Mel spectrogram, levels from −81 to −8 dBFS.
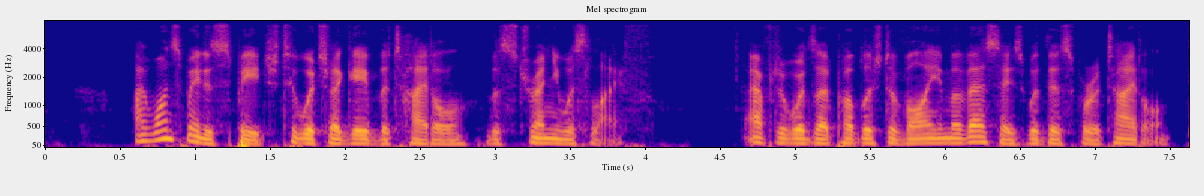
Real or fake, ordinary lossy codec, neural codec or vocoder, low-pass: fake; Opus, 24 kbps; vocoder, 22.05 kHz, 80 mel bands, Vocos; 7.2 kHz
